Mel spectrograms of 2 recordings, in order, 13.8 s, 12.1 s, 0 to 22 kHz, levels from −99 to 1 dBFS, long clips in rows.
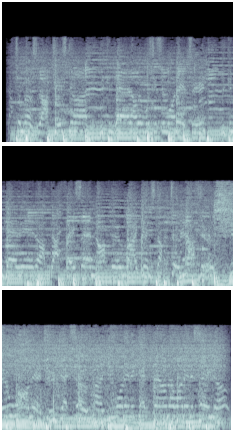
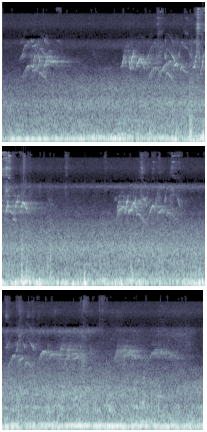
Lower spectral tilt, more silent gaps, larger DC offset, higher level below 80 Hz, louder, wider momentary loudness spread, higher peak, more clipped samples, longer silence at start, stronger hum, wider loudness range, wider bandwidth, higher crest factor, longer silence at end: second, -4 dB/octave vs -6.5 dB/octave; neither; neither; about the same, -20 dBFS vs -16 dBFS; about the same, -15 LUFS vs -15 LUFS; second, 4 LU vs 7 LU; about the same, -2 dBFS vs 0 dBFS; second, under 0.1% vs 0.1%; about the same, 0.1 s vs 0 s; neither; about the same, 3 LU vs 3 LU; second, 9.2 kHz vs 19 kHz; about the same, 14 dB vs 12 dB; about the same, 0.05 s vs 0 s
